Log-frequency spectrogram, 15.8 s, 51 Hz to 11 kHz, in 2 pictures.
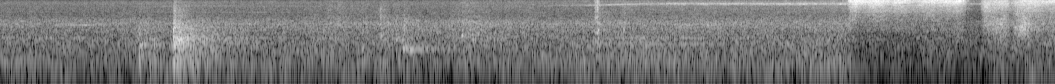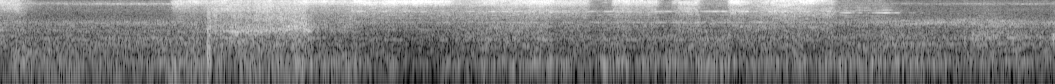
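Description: Panhans Euro 12 panel beam saw running through a cycle: a steady machine hum with a click about a second in, then loud, high hissing bursts from about six to eight seconds and again from about nine to fourteen seconds.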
